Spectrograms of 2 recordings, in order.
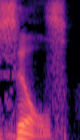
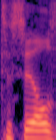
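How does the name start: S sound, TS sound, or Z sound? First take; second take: S sound; TS sound. First: The name begins with a plain S sound. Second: The name begins with a pronounced T before S. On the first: "We don't know if that T is silent or not" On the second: "We don't know if that T is silent or not"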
